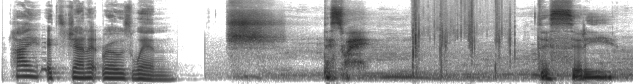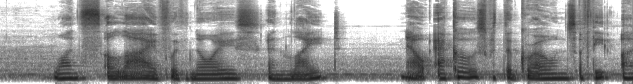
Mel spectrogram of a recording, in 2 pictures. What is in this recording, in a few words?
Video Game Voice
